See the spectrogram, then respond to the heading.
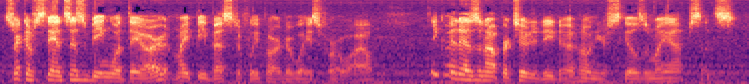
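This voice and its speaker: A man voicing a mysterious dark knight mentor from a fantasy game, solemn, measured and formal. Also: lowish voice, very animated, a little hiss or hum, full character voice, low-quality recording. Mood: grave, reassuring.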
